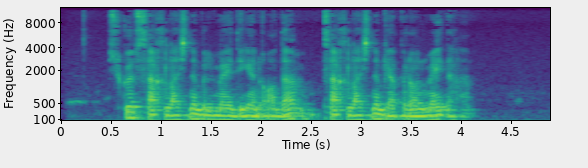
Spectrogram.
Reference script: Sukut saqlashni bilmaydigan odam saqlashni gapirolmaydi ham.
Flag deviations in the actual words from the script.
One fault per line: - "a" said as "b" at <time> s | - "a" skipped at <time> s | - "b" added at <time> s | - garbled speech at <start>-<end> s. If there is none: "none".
none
